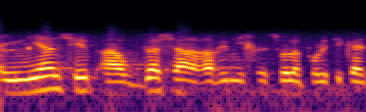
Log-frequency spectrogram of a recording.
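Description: Speech only: a man talking, in studio radio talk.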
